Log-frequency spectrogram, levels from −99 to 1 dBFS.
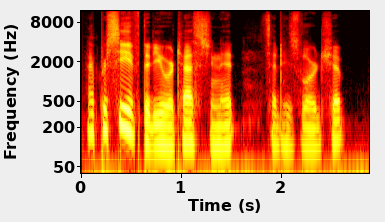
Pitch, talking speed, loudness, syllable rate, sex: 120 Hz, 210 wpm, -20 LUFS, 6.6 syllables/s, male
